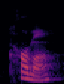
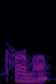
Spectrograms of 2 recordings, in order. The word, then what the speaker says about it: Kurma: Turtle in Sanskrit is Kurma. So think of karma, but instead of K-A, it's spelled K-U, so Kurma.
